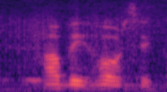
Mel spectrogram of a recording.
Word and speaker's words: hobbyhorsical: H-O-B-B-Y-H-O-R-S-I-C-A-L. – And will you pronounce it? – Hobby horsicle.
